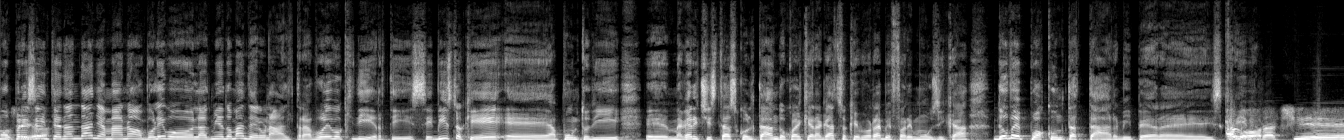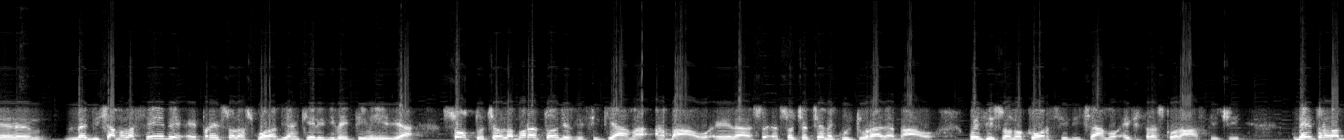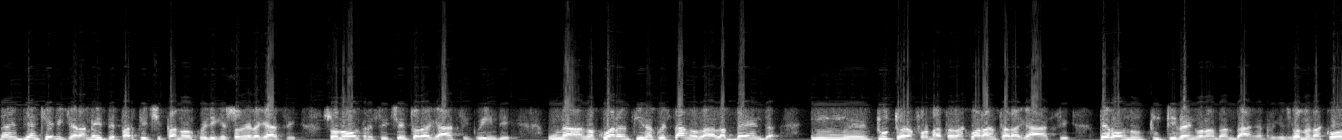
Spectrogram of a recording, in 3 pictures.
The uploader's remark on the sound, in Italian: INTERVISTA TELEFONICA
